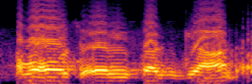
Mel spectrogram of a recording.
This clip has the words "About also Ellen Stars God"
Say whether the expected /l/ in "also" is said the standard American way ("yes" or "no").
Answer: yes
